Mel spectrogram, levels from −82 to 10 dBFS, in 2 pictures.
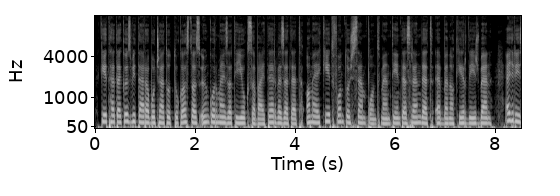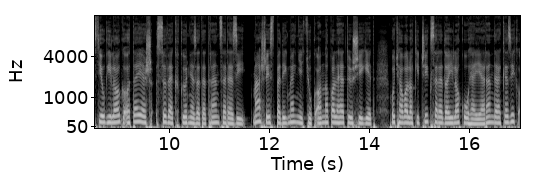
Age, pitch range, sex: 30-49, 170-195 Hz, female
